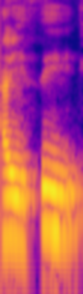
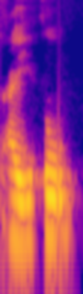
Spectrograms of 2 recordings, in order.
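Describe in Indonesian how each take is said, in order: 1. Kata itu diakhiri dengan vokal i. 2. Kata itu diakhiri dengan vokal u. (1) "Gak bisa dibaca haitsi" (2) "harus haitsu"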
